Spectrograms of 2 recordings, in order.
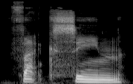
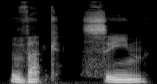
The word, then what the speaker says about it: vaccine: a disease so vaccine note the pronunciation of vaccine the two c's in the middle the first c is the k sound the second c is the s sound vaccine vaccine and you can have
